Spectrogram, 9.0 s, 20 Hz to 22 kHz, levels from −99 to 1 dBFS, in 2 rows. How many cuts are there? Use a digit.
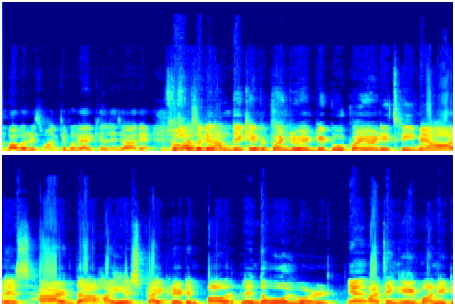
1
